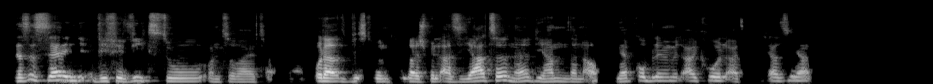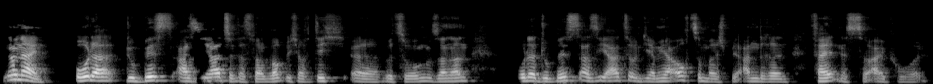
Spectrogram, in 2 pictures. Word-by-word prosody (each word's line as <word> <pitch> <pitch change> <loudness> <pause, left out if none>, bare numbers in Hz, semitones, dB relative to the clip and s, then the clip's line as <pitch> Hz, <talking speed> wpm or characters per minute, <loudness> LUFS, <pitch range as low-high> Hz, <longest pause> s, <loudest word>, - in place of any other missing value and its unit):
das 155 0 +1
ist 190 -5 0
sehr 190 +1 +6
indivi 175 -2 +2
wie 150 +1 +2
viel 145 -2 +1
wiegst 165 +1 -2
du 145 -1 0
und 130 -4 -10
so 130 -1 -7
weiter, 120 - -8 0.2
ja? - - -27 0.2
Oder 145 -3 +7
bist 145 +3 -4
du 135 -1 -2
zum - - -10
Beispiel 140 0 +1
Asiate, 155 +9 +3
ne? 150 +2 -1
Die 150 -3 -4
haben 135 0 -4
dann 135 -1 -5
auch - - -2 0.2
mehr 140 +1 -1
Probleme 170 +2 -3
mit 165 - -9
Alkohol 170 +1 -2
als 135 - -5 0.2
Nicht-Asia 90 - -4 1.3
Nein, 225 +2 +4
nein! 190 -4 +6 0.2
„Oder 175 0 +7
du 155 - +4
bist 180 +3 +4
Asiate.“ 155 +1 +1
Das 125 -3 -9
war 130 - +1
überhaupt 140 +4 -2
nicht 150 -2 -8
auf 130 -2 -8
dich, 150 +3 -4
äh, 125 -4 -4
bezogen, 130 +3 -6
sondern: 145 +3 -2 0.5
„Oder 160 +1 +3
du 145 -2 -2
bist 175 +3 -1
Asiate.“ 175 +1 -2
Und 150 -4 -6
die 145 - -4
haben 135 - -4
ja 150 0 -1
auch 190 +1 -1
zum 155 -6 -6
Beispiel 125 -2 -8
andere 130 -3 -5 0.2
Verhältnis 145 -5 -1
zu - - -6
Alkohol. 120 +3 -10
150 Hz, 190 wpm, -21 LUFS, 135-170 Hz, 1.3 s, Oder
